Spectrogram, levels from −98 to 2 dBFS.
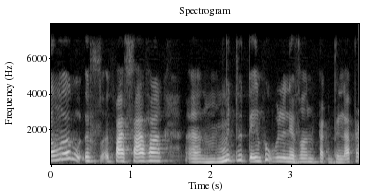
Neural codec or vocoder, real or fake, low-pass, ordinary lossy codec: autoencoder, 22.05 kHz, a latent of 192 numbers a frame, VITS, trained on one speaker; fake; 7.2 kHz; none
